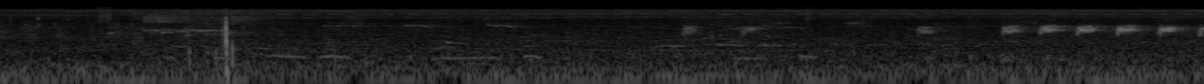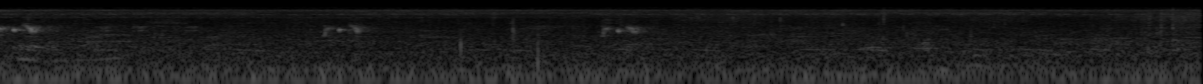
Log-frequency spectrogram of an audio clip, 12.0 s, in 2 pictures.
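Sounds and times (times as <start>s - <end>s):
small bird chirping: 0.0s - 8.0s, 9.0s - 9.4s.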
